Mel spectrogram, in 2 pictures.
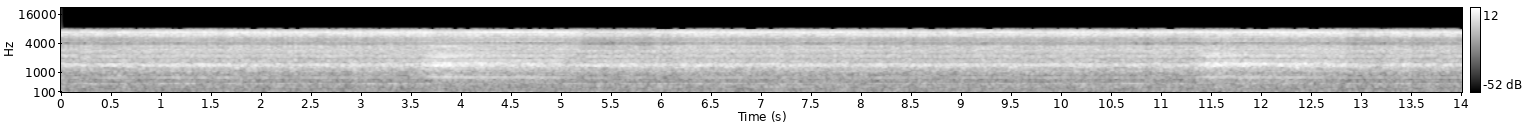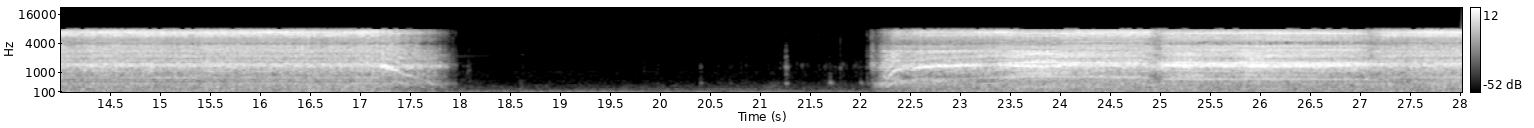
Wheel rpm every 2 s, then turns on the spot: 200, 200, 200, 200, 200, 200, 200, 200, 130, 0, 0, 130, 200, 200.
none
